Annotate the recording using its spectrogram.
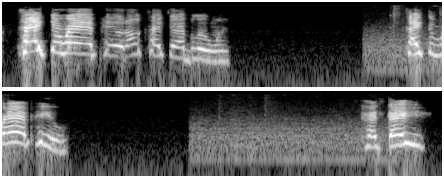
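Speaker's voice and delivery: speaking through tears. Speaker talking with another person, crying while speaking. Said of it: "I'm sorry, I'm over here crying".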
